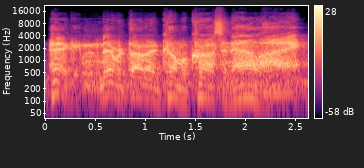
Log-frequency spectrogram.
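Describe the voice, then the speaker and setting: A man's voice: mid-range voice, normal speed, pushed and bright, slight background noise. An actor voicing a laid-back, jokey male ranger in a game cutscene, speaking easygoing and often chuckling. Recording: game audio with reverb over music.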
